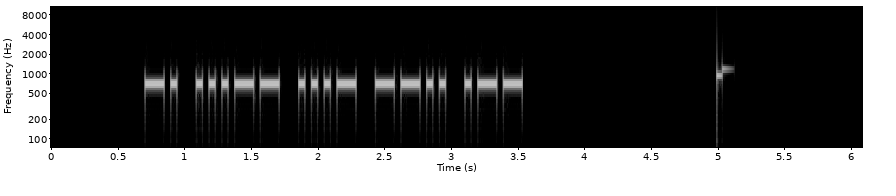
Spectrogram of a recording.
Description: Morse code, heard as a keyed tone, about 25 wpm, 700 Hz. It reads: N3VZW
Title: USA Call Signs - 5 Characters - 4x Character Spacing - 25wpm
